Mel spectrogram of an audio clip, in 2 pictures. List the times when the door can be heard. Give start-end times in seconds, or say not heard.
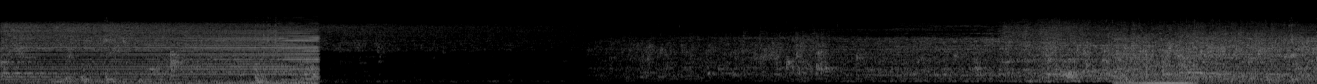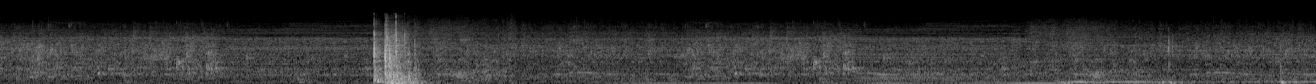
16.9-18.3.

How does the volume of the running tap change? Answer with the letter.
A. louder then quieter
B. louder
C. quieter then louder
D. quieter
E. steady
B.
